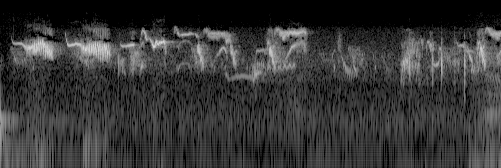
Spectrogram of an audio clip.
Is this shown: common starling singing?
yes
